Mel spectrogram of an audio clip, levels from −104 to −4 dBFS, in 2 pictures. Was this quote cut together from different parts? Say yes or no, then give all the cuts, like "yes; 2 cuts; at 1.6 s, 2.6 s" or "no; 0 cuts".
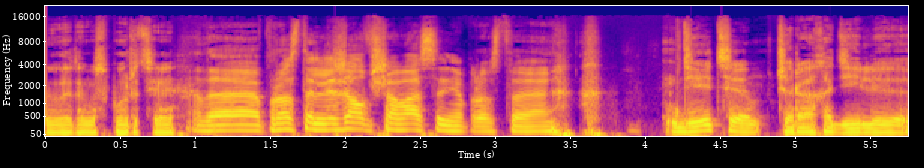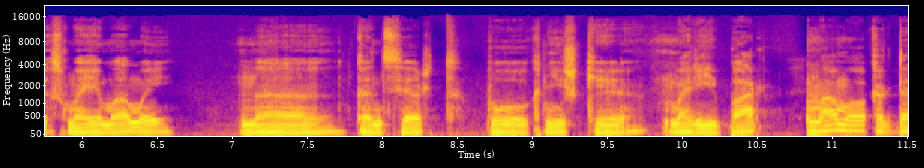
no; 0 cuts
